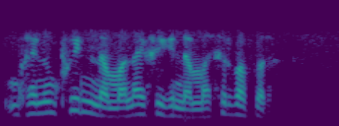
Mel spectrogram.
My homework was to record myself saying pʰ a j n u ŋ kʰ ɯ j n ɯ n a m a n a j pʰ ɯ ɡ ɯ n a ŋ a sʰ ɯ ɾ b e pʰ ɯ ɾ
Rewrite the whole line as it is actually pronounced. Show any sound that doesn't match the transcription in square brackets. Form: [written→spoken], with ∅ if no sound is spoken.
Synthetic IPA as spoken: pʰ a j n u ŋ [kʰ→pʰ] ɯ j n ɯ n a m a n a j pʰ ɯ ɡ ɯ n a [ŋ→m] a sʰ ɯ ɾ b [e→a] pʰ ɯ ɾ

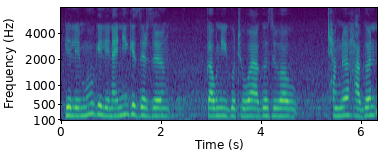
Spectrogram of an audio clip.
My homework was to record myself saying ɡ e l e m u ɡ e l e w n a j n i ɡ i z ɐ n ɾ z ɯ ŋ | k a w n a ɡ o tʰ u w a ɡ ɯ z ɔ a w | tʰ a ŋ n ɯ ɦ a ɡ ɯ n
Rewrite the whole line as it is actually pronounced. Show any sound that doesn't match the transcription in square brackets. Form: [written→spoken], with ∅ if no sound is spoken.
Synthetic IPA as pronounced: ɡ e l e m u ɡ e l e [w→∅] n a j n i ɡ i z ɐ [n→∅] ɾ z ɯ ŋ | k a w n [a→i] ɡ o tʰ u w a ɡ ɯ z [ɔ→u] a w | tʰ a ŋ n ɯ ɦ a ɡ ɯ n

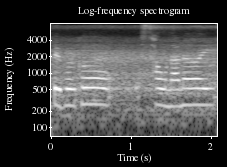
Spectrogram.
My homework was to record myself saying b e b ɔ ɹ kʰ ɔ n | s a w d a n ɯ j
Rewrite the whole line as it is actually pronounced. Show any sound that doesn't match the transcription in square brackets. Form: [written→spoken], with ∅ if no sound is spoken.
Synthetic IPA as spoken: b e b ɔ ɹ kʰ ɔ [n→∅] | s a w [d→n] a n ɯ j

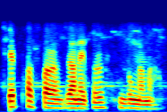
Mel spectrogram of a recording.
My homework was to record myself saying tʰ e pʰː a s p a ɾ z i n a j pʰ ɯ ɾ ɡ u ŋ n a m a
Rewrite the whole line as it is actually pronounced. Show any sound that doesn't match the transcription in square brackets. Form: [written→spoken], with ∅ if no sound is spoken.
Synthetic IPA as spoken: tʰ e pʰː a s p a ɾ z [i→a] n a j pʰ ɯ ɾ [ɡ→d] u ŋ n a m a

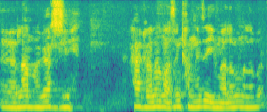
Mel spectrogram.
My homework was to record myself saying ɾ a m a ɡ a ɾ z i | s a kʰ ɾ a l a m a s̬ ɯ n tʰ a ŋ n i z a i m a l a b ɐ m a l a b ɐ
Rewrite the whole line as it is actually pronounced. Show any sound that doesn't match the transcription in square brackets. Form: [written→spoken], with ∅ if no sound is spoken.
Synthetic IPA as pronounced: [ɾ→l] a m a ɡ a ɾ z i | [s→h] a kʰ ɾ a l a m a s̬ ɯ [n→ŋ] tʰ a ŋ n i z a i m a l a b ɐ m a l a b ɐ

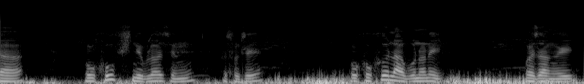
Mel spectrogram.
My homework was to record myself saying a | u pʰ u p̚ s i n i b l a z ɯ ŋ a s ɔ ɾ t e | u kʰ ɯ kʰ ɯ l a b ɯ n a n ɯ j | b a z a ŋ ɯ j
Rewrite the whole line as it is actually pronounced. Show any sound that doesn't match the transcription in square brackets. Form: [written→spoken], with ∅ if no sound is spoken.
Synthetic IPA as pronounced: a | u [pʰ→kʰ] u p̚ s i n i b l a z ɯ ŋ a s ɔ [ɾ→l] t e | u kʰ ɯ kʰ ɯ l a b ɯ n a n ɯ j | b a z a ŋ ɯ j

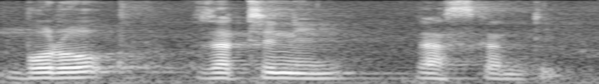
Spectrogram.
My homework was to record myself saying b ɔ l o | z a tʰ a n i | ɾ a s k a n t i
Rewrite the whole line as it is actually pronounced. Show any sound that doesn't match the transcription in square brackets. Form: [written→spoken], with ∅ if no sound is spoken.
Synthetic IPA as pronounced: b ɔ [l→ɾ] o | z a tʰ [a→i] n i | ɾ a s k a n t i

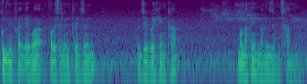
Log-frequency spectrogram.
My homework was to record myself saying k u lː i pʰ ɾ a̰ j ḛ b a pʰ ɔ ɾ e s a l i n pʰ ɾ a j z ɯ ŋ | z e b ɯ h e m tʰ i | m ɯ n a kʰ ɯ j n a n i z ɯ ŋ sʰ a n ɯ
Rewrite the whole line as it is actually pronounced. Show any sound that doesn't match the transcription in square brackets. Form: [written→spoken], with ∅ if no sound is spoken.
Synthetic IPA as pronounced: k u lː i pʰ ɾ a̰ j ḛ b a pʰ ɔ ɾ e s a l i n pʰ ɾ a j z ɯ ŋ | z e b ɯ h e [m→ŋ] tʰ [i→a] | m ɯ n a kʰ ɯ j n a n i z ɯ ŋ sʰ a n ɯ

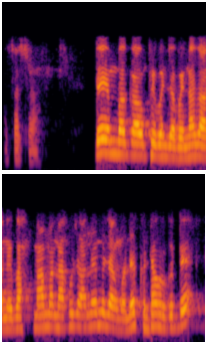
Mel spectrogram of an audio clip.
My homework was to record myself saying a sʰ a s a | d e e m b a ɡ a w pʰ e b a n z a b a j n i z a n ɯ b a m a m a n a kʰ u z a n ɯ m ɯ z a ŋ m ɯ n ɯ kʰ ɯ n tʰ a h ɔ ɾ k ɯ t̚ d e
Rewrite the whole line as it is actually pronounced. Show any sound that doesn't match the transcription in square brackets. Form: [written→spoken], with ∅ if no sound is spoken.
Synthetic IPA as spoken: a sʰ a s a | d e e m b a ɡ a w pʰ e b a n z a b a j n [i→a] z a n ɯ b a m a m a n a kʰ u z a n ɯ m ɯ z a ŋ m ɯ n ɯ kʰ ɯ n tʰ a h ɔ ɾ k ɯ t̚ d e

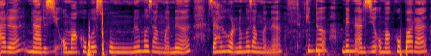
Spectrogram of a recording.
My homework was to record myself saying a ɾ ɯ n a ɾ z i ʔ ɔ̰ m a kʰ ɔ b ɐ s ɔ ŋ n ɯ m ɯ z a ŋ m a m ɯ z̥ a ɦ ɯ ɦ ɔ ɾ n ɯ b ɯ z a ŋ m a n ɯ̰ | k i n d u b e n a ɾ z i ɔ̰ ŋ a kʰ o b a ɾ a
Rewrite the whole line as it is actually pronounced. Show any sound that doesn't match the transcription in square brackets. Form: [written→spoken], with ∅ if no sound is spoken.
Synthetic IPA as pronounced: a ɾ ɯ n a ɾ z i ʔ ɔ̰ m a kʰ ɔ b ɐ s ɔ ŋ n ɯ m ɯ z a ŋ m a [m→n] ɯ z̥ a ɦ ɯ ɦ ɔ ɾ n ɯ [b→m] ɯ z a ŋ m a n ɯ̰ | k i n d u b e n a ɾ z i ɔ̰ [ŋ→m] a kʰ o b a ɾ a

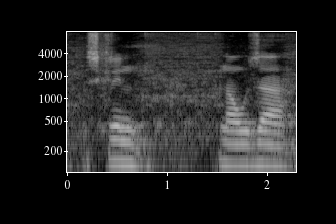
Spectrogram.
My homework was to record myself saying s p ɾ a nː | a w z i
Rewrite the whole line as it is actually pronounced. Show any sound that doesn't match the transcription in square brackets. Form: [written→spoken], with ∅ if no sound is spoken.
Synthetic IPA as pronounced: s [p→k] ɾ [a→i] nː | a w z [i→a]

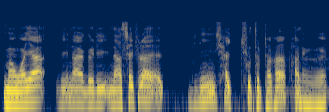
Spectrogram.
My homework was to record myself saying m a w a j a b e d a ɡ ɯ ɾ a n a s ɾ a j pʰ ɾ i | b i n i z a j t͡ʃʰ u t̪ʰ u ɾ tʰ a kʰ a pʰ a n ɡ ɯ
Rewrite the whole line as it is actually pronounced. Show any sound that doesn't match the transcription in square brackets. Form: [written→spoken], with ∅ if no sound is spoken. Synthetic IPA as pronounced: m a w a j a b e [d→n] a ɡ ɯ ɾ [a→i] n a s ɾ a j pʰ ɾ [i→a] | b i n i [z→s] a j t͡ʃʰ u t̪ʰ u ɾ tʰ a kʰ a pʰ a n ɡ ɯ

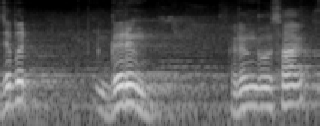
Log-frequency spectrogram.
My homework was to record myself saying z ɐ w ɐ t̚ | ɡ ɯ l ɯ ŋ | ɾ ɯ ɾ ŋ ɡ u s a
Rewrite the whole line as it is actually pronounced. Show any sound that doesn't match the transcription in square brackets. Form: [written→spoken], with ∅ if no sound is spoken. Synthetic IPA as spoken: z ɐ [w→b] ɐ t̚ | ɡ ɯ [l→ɾ] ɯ ŋ | ɾ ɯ [ɾ→∅] ŋ ɡ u s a

